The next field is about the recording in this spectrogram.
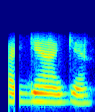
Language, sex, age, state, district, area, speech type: Odia, female, 18-30, Odisha, Puri, urban, conversation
